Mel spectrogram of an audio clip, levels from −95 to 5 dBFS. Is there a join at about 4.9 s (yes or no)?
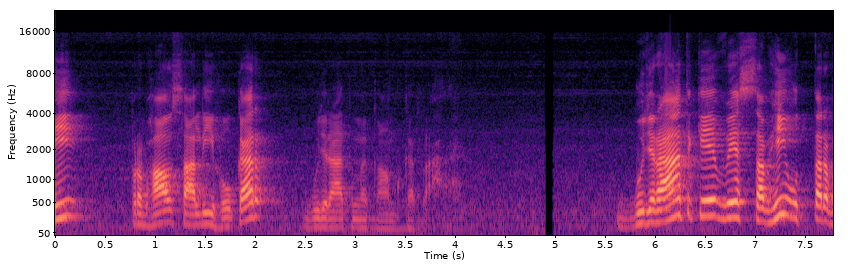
yes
